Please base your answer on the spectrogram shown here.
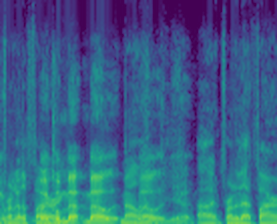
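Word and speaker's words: Mallin: And it's the passage from Ireland, where is Milan, is that how you say his name? In front of the firing? Michael Mallon, yeah.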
